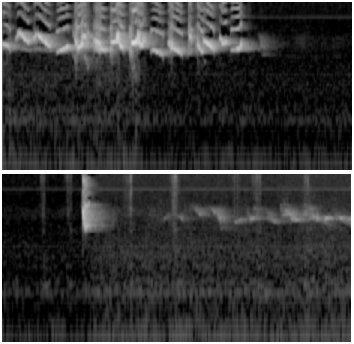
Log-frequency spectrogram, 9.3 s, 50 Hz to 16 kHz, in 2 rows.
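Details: Picolette, a long-lived pet seed-finch kept since 1986 in French Guiana, delivering its Matiti regional song: about three seconds of quick, bright, tumbling notes, followed by silence, a single sharp click and a faint thin whistle.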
